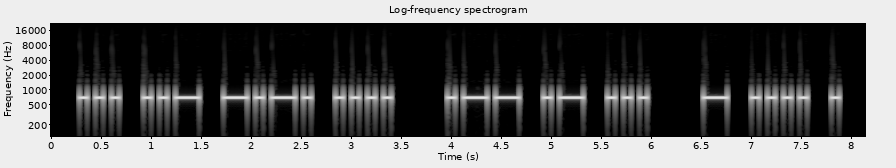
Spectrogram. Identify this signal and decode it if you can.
Morse code, heard as a keyed tone, about 15 wpm, 700 Hz. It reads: SUCH WAS THE
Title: Sentences from Top 1000 Words - Review Part 3 - 15wpm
